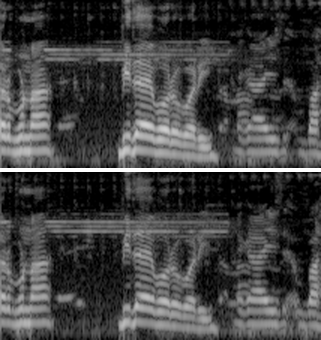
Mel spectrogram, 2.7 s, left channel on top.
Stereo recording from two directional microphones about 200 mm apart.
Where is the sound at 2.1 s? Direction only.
Centre (ahead or behind).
